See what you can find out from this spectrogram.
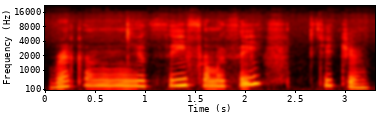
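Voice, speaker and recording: A woman plays a young street thief from a children's storybook, bold and taunting. The voice is lifted in pitch, yet stays mellow and slow, with a cocky swagger. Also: creaky, no room sound, heavily acted.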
